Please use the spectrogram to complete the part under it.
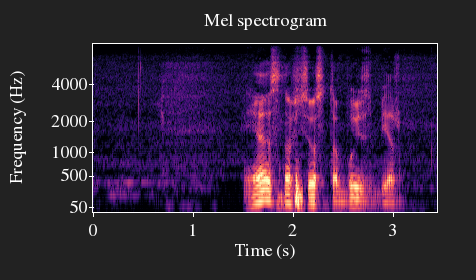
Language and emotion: Russian, neutral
